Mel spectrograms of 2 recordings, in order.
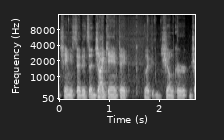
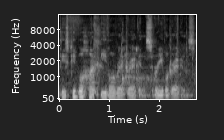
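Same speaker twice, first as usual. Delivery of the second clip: very soft whisper, quieter; 7 dB quieter than usual. Voicing a character speaking into Fire's ear: whispering very softly. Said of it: "He whispers very softly in Fire's ear".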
